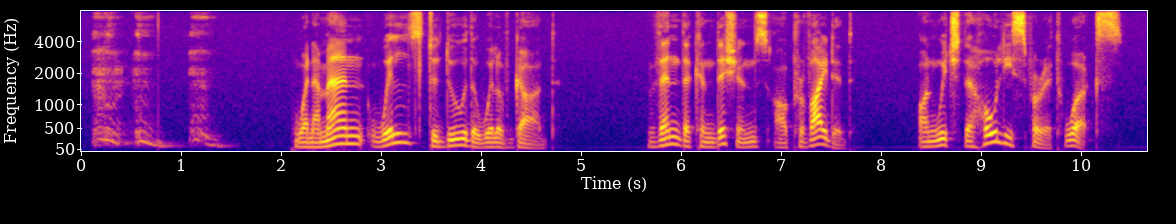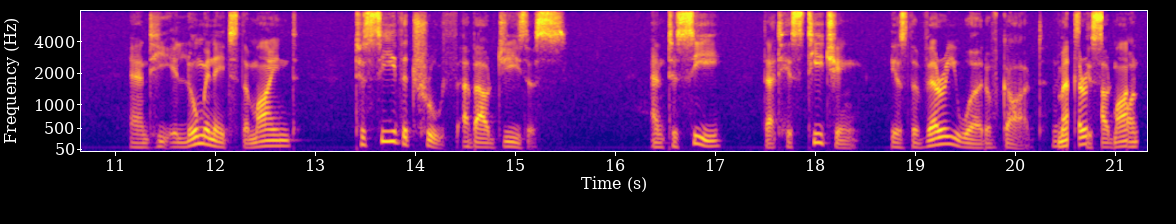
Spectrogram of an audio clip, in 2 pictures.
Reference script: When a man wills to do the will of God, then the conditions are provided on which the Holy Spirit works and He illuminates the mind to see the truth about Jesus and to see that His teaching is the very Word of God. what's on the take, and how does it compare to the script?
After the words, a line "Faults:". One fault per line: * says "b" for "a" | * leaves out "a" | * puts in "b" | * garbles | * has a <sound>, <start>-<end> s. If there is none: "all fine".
When a man wills to do the will of God, then the conditions are provided on which the Holy Spirit works and He illuminates the mind to see the truth about Jesus and to see that His teaching is the very Word of God. [garbled]
Faults:
* has a throat clearing, 0.1-1.6 s
* garbles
